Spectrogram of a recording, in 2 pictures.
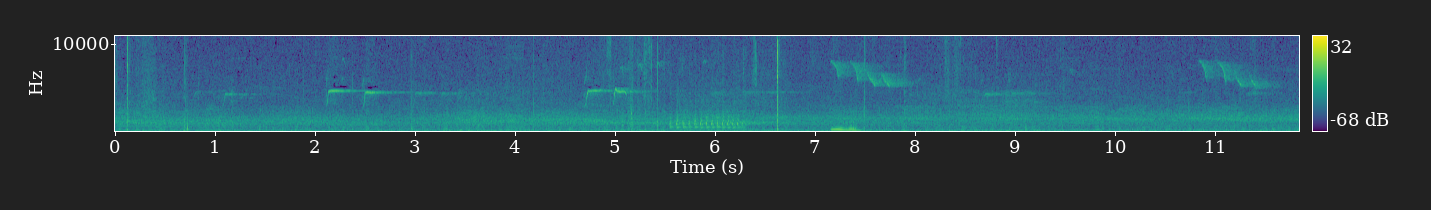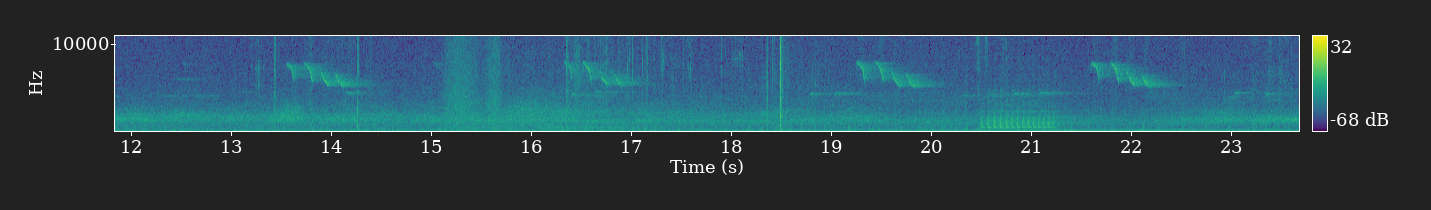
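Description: Woodland birdsong: a small bird repeats a short, high, falling phrase every two to three seconds, with a few other higher chirps, over a quiet outdoor background. A couple of sharp clicks are also heard.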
